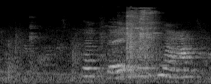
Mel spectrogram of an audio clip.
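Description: Cutlery clinking and scraping on dinner plates, with a short, brighter clatter about a second in.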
